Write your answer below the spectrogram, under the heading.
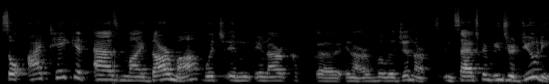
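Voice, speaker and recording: The speaker is a woman with an American accent. Her voice sounds somewhat breathy. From New York, US. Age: 40s. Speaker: author and coach. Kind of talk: interview conversation. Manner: fast; high energy.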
